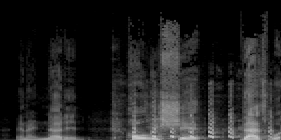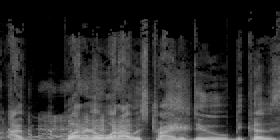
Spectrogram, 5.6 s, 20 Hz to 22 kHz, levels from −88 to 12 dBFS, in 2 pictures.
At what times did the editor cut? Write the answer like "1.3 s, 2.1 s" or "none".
1.1 s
